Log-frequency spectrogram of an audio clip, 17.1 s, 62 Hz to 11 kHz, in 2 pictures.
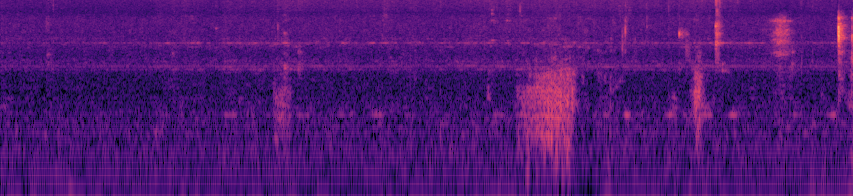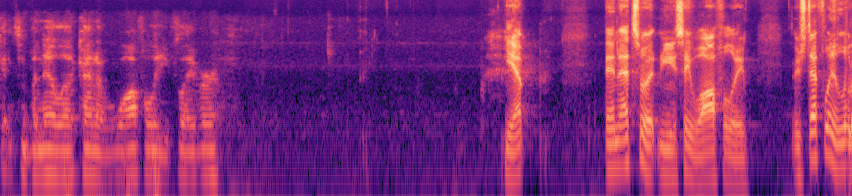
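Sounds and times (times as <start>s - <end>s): faint ticks: 0.0s - 8.6s, 10.8s - 14.5s.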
